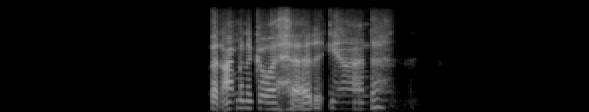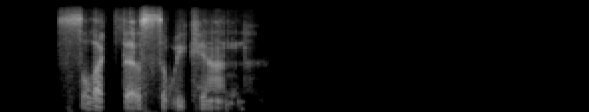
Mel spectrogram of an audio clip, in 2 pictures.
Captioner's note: silence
